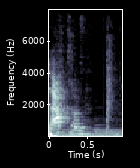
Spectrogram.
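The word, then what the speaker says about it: عقرب: Aqrab. Ah, comme on dit, comme quand on dit akarabi. Akarabi. Je te jure, genre. Non. Aqrabi. Oui. Oui, non, mais non. C'est pas ça, d'accord. Non. Aqrab.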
